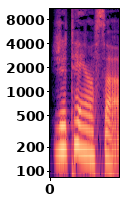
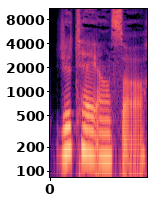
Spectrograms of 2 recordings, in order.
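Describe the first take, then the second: First: It is said a bit faster. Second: It is said at normal speed.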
